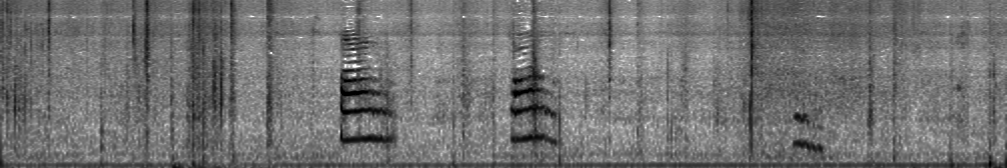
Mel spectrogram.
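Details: Stray cat whose food was taken gives two drawn-out meows about two seconds apart, each slightly falling in pitch, over a steady low hum and scattered faint clicks.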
